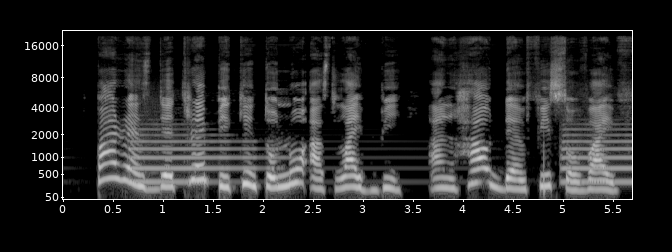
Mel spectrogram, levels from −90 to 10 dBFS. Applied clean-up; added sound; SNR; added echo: classical method spectral subtraction.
